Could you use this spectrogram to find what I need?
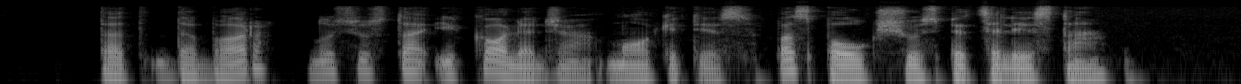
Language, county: Lithuanian, Klaipėda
